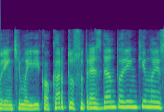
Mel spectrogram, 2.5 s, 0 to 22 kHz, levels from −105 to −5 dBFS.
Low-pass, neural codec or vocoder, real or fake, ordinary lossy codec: 7.2 kHz; codec, 16 kHz, 4 kbps, FunCodec, trained on Chinese and English, 50 frames a second; fake; AAC, 64 kbps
